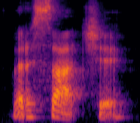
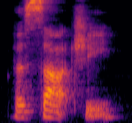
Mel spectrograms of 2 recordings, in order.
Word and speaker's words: Versace: In Italian this is pronounced something like Versace. Versace. But in British English we say Versace.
